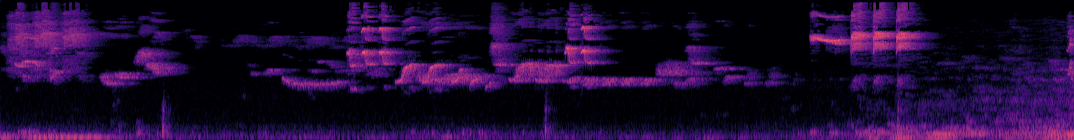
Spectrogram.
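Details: Orange-headed thrush in varied song, a fast string of clear whistles, slurs and sharp chirps in shifting phrases, pausing briefly before a final high, scratchy burst; faint background noise.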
